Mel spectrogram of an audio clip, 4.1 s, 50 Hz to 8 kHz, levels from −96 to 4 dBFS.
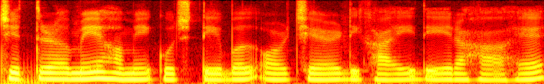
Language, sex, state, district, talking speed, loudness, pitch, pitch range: Hindi, female, Assam, Kamrup Metropolitan, 160 wpm, -15 LUFS, 165 Hz, 160-175 Hz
